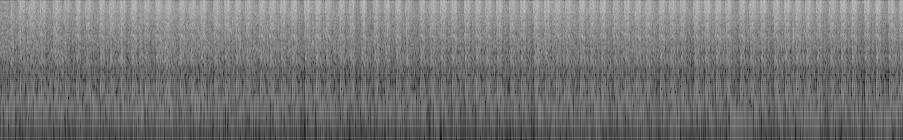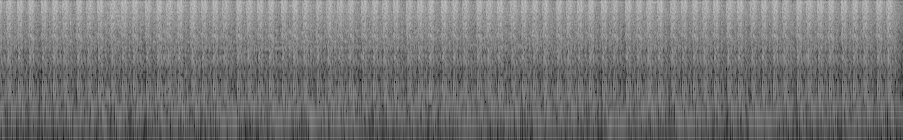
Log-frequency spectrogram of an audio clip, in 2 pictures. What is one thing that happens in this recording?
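An automatic rifle fires rapid, continuous bursts.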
